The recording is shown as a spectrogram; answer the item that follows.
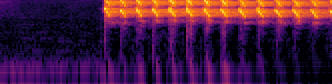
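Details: Master song of a cililin, meant for training songbirds like Murai Batu and Kacer: a sudden start of quick, high, sharp repeated notes after a brief quiet moment.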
